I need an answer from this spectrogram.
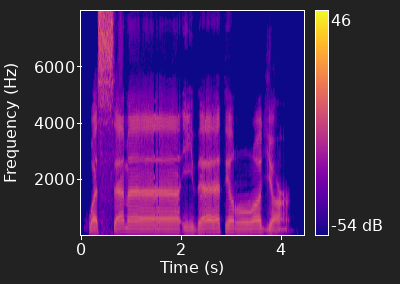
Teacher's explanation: ain ini termasuk sifatnya dia, ya, bainiyah, adanya aliran sedikit udara. Jadi tidak syiddah, tidak roja.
